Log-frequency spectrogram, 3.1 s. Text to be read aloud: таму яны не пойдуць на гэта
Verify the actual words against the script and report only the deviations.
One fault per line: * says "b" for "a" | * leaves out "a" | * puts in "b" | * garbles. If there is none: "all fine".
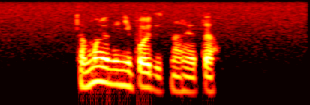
all fine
